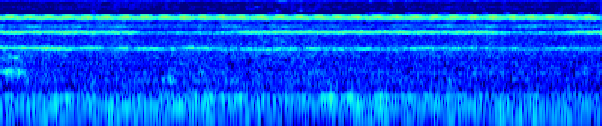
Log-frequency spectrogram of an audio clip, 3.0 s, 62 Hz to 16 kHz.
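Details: Polytron TV (flyback BSC 25-0223N, replaced with JF0501-19587) powers on to standby with indicator lit but won't start, emitting a steady high-pitched squeal with faint pulsing about three times a second; shorted flyback overloading B+.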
